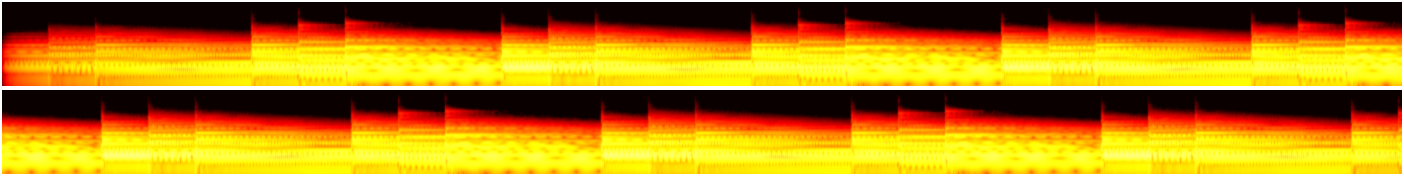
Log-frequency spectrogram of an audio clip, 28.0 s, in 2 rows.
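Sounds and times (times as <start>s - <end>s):
Rhodes electric piano hip hop chords: 0.0s - 27.9s.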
